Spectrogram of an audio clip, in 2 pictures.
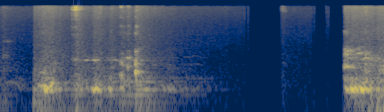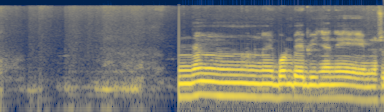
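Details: Hungry newborn baby monkey kept at home, calling for milk: a loud, sustained, harmonic scream at the end, after soft Indonesian speech from a woman coaxing it with its milk.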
